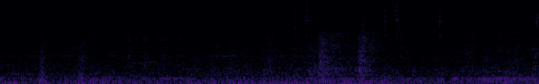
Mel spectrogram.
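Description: A train in The Room Three puzzle game rumbles steadily along with rhythmic clickety-clack of wheels on rails, a continuous low roar that fills the scene without pause.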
